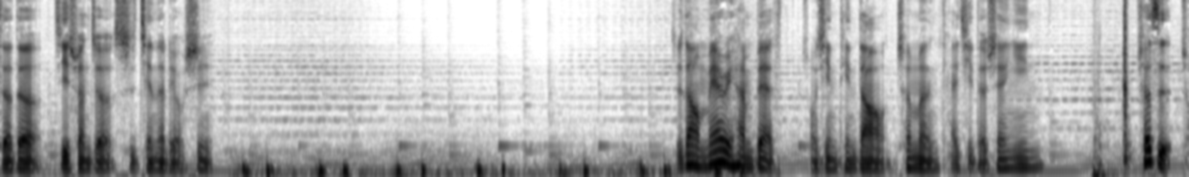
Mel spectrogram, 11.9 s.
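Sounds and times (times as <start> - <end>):
speech: 0.0 - 2.2, 6.8 - 11.8
heartbeat: 2.3 - 7.6.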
